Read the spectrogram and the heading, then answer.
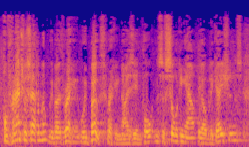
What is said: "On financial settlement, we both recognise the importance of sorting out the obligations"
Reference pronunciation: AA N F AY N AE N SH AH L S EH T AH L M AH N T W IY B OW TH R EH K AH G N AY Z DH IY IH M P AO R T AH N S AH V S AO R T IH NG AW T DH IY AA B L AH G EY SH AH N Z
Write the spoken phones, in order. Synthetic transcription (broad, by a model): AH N F AY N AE N SH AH L S EH T L M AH N T W IY B OW TH R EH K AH G N AY Z DH IY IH M P AO R T N S AH V S AO R T IH NG AW T DH IY AA B L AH G EY SH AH N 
